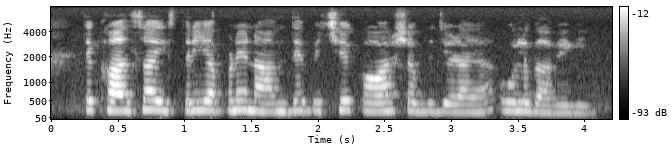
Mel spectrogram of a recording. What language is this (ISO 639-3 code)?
pan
